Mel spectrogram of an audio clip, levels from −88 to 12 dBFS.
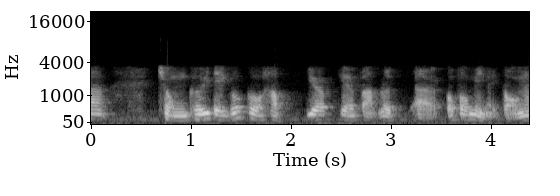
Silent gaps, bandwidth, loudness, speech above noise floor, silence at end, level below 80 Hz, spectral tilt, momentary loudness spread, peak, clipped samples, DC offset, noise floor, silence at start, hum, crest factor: none; 3.6 kHz; -18 LUFS; 30 dB; 0 s; -60 dBFS; -10 dB/octave; 10 LU; 0 dBFS; under 0.1%; under 0.1%; -47 dBFS; 0 s; none; 18 dB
